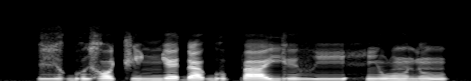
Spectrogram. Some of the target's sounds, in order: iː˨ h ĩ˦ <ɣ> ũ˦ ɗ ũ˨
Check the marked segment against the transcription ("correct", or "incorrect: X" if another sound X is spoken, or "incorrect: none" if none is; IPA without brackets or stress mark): incorrect: w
